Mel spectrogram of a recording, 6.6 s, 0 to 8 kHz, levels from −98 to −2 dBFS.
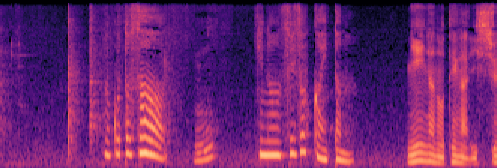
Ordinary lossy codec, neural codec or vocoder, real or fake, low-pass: none; none; real; 7.2 kHz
